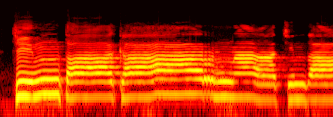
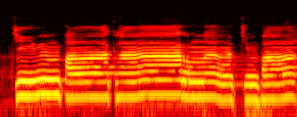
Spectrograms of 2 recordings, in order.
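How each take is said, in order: First: The voice sounds clear, not through the nose. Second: The voice sounds nasal, going through the nose. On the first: The speaker calls it right. "Vokal kan bulat kan?" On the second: The speaker calls it wrong. "itu akan perginya ke ke hidung"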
